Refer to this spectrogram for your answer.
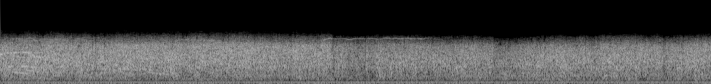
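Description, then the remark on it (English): A studio audience applauds steadily for several seconds, a dense, even wash of many hands clapping at once that stays loud throughout, with a low hum underneath and no voices. “Clap them hands. Stir up some air.”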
